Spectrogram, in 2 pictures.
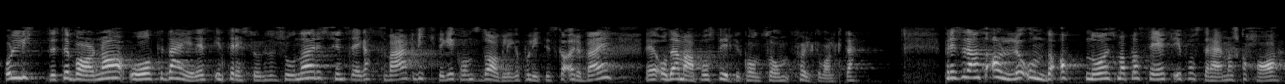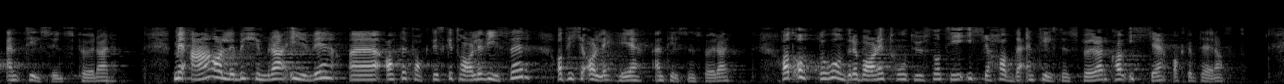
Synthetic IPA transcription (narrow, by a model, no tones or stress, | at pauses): ɔlʏt̪ːət̪ʰɪlbɑːɳɑʔɔt̪ʰɪld̪æɪəɾəsɪnt̪əɾɛsːəɔɾɡɑɪsɑʂuːnəɾsʏnsɛːɡəæsʋæːʈʋɪkt̪ɪɡəkʰɔnsd̪ɑːɡlɪɡəpʊliːt̪ɪskəɑɾbæɪɔd̪ɛæɾmæɪpʰɔst̪ʏɾkəkʰɔnsɔmfœlkəʋɑ̰lkt̪ə | pʰɾɛsɪd̪ɛnt̪ɑlːəʔʊnd̪ɑʔɑt̪ːn̩oːɾsɔmæɾpʰlɑseːʈɪfʰɔst̪əɾhæɪmɑʂkɑlhɑːɛnt̪ʰɪlsyːnsføːɾɑɾ | mɛʔæɑlːəbəçʏmɾɑʔiːʋeʔɑt̪̚d̪ɛfɑkt̪ɪskət̪ʰɑːləʋiːsəɾɑt̪ɪçːəʔɑlːəhɛːʔɛ̰nt̪ʰɪlsyːnsføːɾɑɾ | ɑt̪ɔt̪ːəhʉnd̪ɾəbɑːɳɪt̪ʰuːt̪ʰʉːsn̩ɔt̪ʰiːʔɪçːəhɑd̪ːəʔɛnt̪ʰɪlsyːnsføːɾɑɾkʰɑnʔɪçːəʔɑksəp̚t̪ʰeːɾɑst̪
